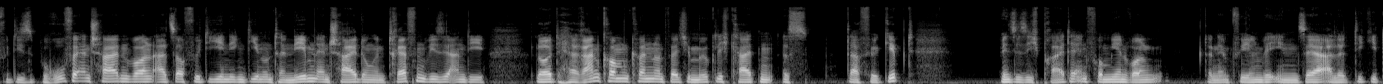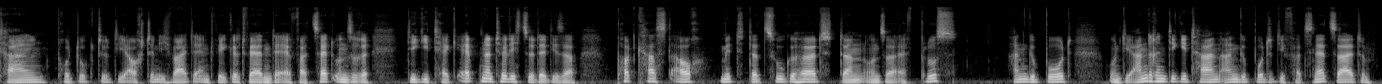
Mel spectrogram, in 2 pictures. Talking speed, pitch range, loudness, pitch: 150 wpm, 105-120 Hz, -19 LUFS, 110 Hz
